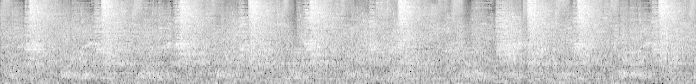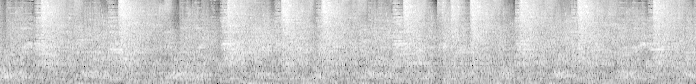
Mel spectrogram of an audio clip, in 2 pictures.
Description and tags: Big Broken Machine
Sounds like metal crashing together.
broken, clank, crash, destroy, factory, industrial, machine, machinery, mechanical, robot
